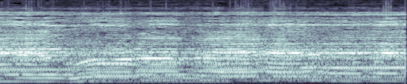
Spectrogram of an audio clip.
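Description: Music with a male voice singing a chant-like melody: long held notes that slide up and down in pitch, with no break in the sound.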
